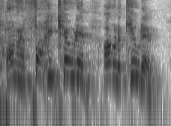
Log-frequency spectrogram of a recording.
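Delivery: high-pitched mock panic; retold frantic threat without shouting; panicked threat. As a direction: act out a man losing it, pitch leaping up. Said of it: "and he panicked".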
